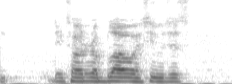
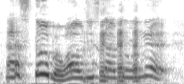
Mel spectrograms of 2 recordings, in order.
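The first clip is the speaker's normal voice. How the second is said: high, loud teasing with a laugh; mock him, pitch shooting up; mocking laughter; 7 semitones higher, 6 dB louder than usual. Teasing the friend about drinking and driving, laughing loudly. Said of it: "I just kept saying".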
